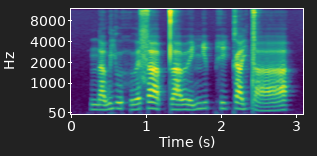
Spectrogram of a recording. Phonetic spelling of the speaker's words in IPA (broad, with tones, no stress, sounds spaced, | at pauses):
n a˩˧ w j u˧˩ h u˩˧ ə̯ s aː˥˨ p̚ t̪ a˧ ʋ e˩˧ ɲ i˧˥ p̚ h i˧˥ k a˧˥ j d aː˩˧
